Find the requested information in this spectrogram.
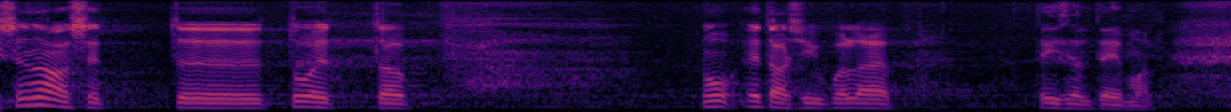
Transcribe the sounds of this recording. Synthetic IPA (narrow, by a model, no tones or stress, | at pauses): sɤnɑse̞t̪ː | t̪ːo̞e̞t̪ːˑɑb | no̞ʔe̞d̪̥ɑsijub̥ɑlæɦeb̥ | t̪e̞jse̞lt̪e̞ːmɑ̰l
